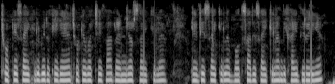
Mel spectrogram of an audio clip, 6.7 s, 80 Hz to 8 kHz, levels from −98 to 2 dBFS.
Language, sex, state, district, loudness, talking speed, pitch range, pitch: Hindi, female, Bihar, Saran, -30 LUFS, 225 wpm, 215-225 Hz, 220 Hz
